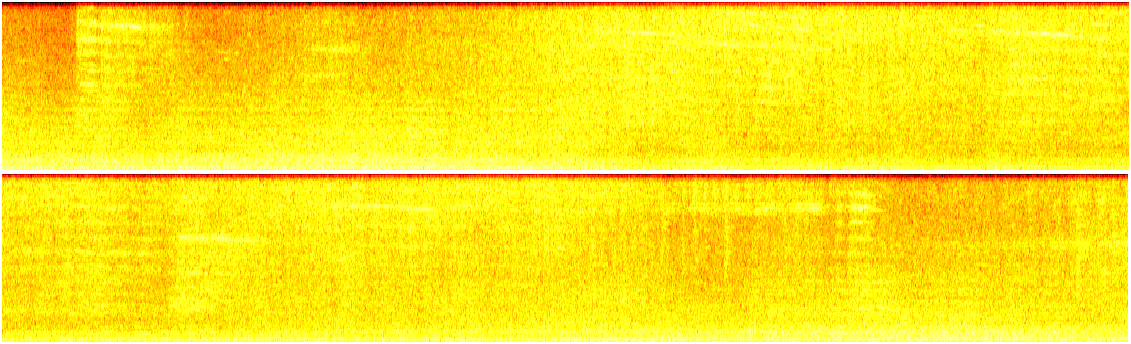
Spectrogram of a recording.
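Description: Freight cars rolling past on curved track: a steady rumble and clatter of steel wheels on rail, with high wheel squeal from the curve coming and going.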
